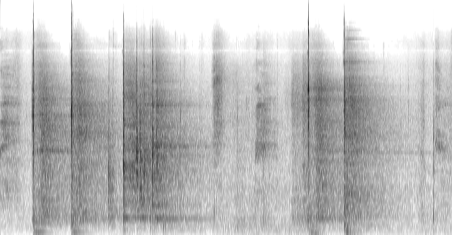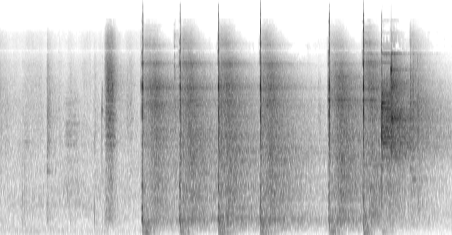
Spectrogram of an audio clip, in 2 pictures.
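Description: A hammer strikes metal on farm equipment to knock out the nut holding the set screw for a carbide tip, giving sharp, loud, irregular blows with ringing tails. Some blows come in quick pairs and others stand alone.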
